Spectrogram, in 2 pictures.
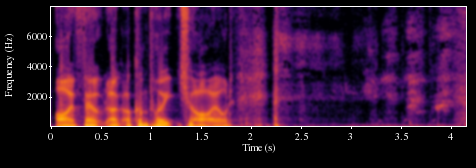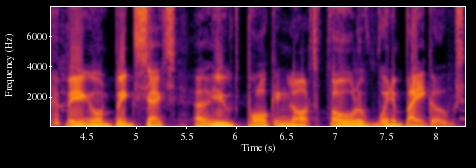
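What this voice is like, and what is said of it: Put-on British accent. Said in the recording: “can't you read that in a British accent? ... Yeah, I can do my best like Bill Sykes.”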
